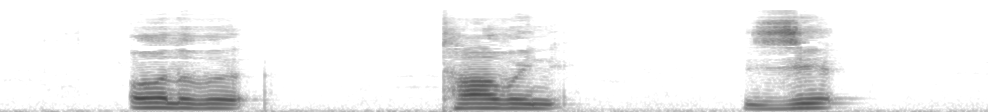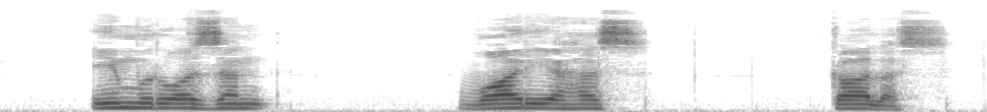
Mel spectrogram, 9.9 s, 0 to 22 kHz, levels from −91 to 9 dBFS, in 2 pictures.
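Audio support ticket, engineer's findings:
Likely HE-AAC compression, full clip, consistent with a low-bitrate setting around 24 kbps. Treble rebuilt by spectral band replication rather than coded, so harmonics misalign above the crossover. Plainly audible damage: gritty, lispy sibilants, metallic treble, nothing above 14.9 kHz.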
